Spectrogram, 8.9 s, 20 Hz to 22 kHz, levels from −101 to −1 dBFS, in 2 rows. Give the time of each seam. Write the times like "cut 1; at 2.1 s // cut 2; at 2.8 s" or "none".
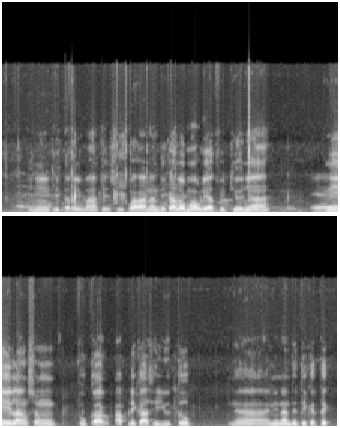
none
